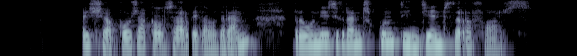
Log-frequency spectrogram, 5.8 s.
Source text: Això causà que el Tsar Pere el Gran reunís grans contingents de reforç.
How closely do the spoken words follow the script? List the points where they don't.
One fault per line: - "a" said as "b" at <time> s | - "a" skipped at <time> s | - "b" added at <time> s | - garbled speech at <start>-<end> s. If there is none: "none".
none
